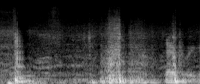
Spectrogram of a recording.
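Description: Plastic toilet seat knocking and clattering against the plywood box of a bucket composting toilet as it is lifted off and handled: a sharp knock at the start, then a run of rattling knocks about a second in.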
